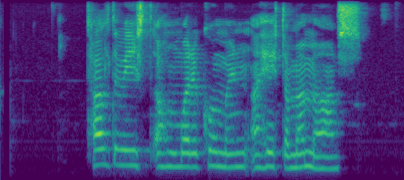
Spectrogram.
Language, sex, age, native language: Icelandic, male, 11, Icelandic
